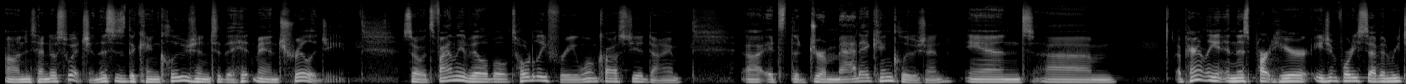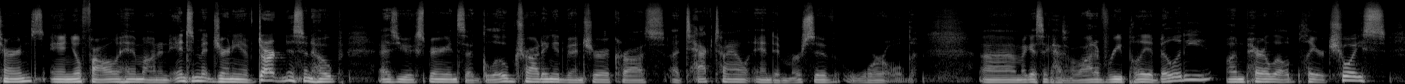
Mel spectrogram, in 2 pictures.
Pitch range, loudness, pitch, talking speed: 110-145 Hz, -28 LUFS, 120 Hz, 160 wpm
